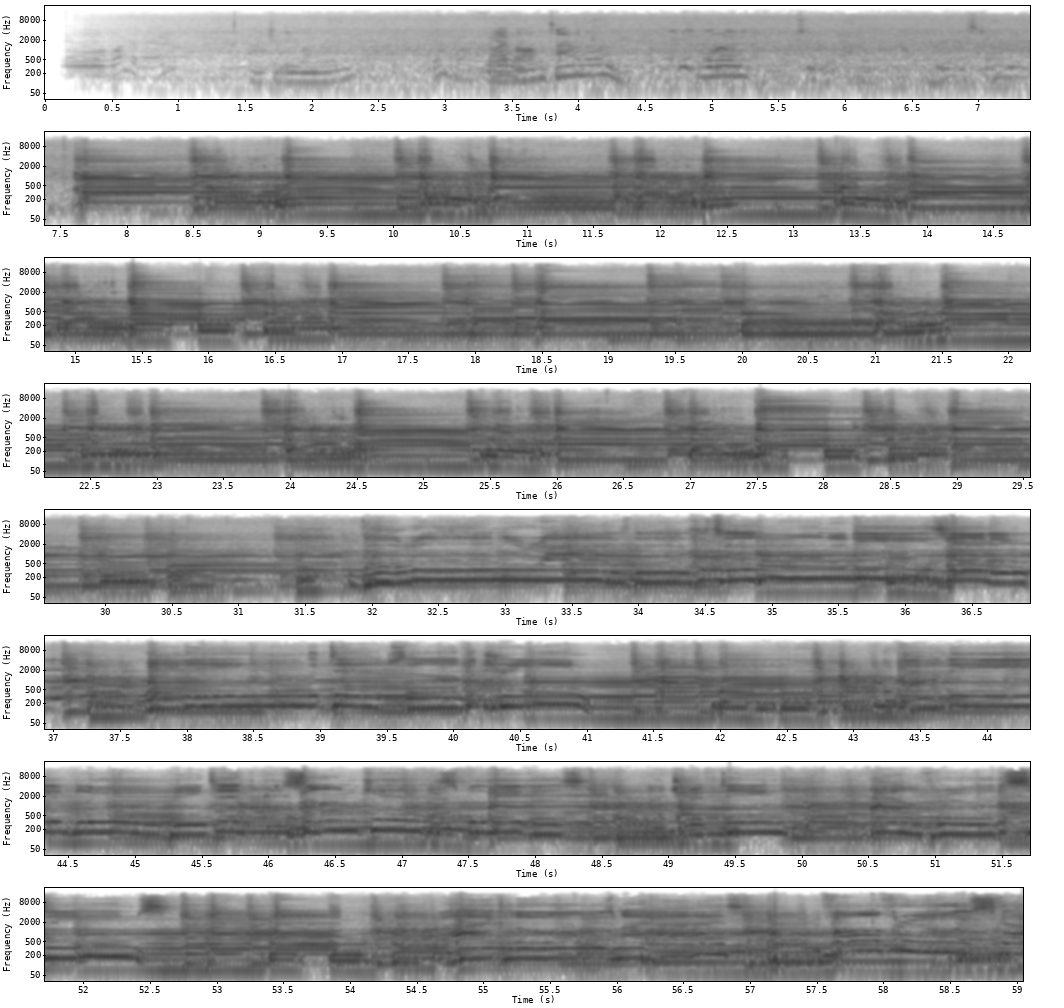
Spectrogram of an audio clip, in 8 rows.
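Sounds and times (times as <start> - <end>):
acoustic guitar strumming: 0.2 - 1.4, 7.3 - 59.0
electric guitar: 7.4 - 59.0.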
